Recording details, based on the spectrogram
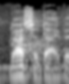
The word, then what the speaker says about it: Vasudeva: Well, Krishna is known as Vasudeva with a long A, isn't it? Yeah, because he's the son of Vasudeva with a short A.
